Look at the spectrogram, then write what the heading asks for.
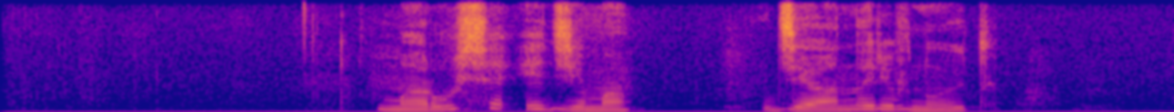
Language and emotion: Russian, neutral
